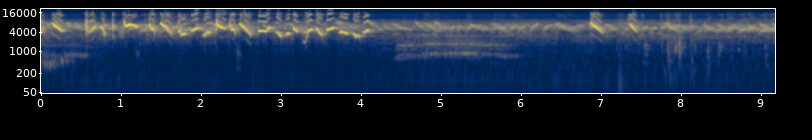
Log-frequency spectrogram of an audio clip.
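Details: White-eye twittering used as a lure for caged birds: about four seconds of rapid, high, sweeping chirps in a busy warble, then quieter distant twitter, a brief lower tonal sound, and two more sharp notes.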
